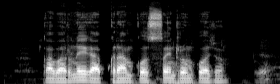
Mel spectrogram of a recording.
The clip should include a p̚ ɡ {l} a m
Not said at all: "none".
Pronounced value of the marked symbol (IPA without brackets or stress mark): ɾ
